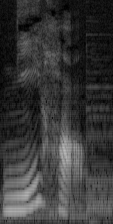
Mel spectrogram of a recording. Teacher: both these characters have the third tone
